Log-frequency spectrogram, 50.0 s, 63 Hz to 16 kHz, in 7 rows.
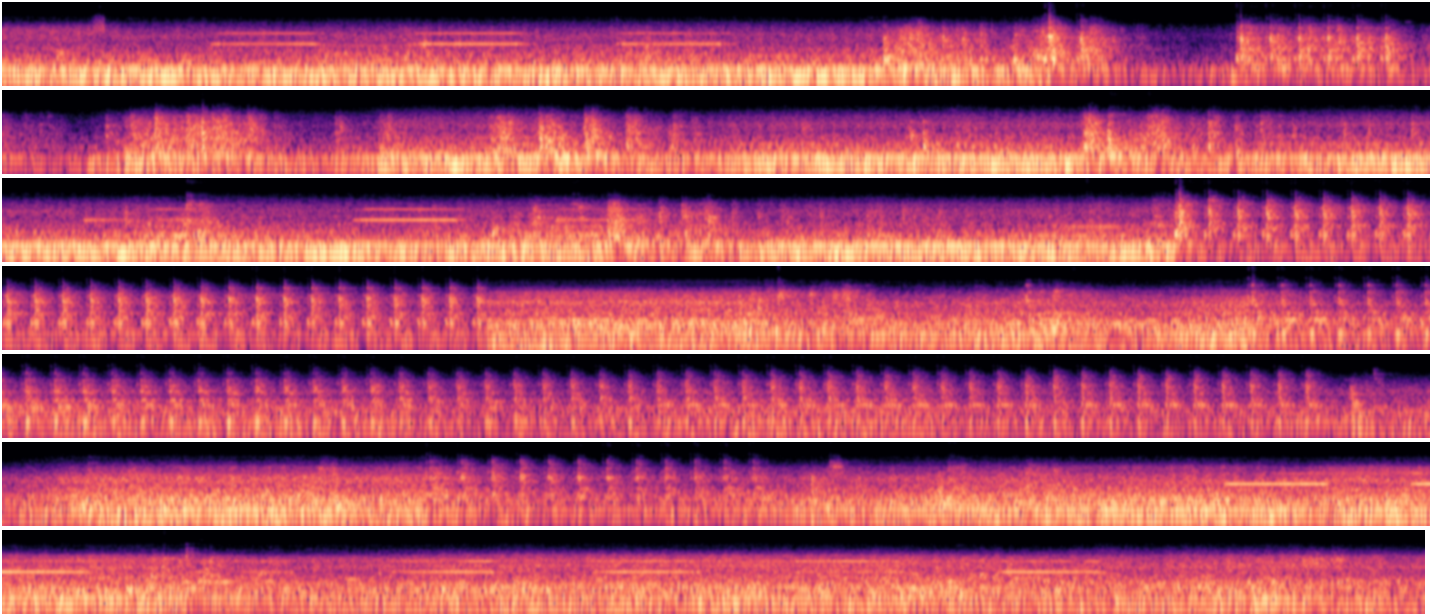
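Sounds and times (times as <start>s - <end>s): excavator diesel engine: 0.0s - 49.9s
short electronic beeps: 1.1s - 3.7s, 44.0s - 48.4s.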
